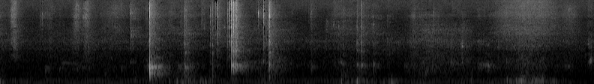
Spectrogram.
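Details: Labrador Retriever Nero, a pet dog, busy with a dried beef rawhide bone, making loud crunching bites and tearing sounds, the strongest snaps near two and three seconds, then softer gnawing in a small quiet room.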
